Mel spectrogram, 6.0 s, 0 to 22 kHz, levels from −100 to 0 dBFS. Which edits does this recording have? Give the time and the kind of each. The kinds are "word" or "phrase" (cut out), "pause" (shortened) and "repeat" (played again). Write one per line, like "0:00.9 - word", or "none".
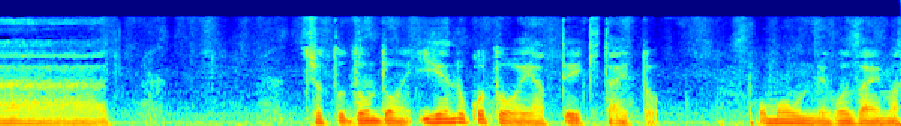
0:05.0 - pause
